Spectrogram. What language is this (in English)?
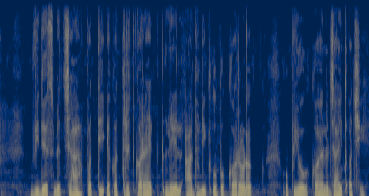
Maithili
